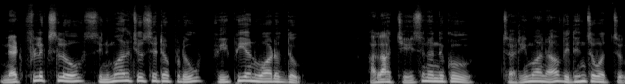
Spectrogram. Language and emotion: Telugu, fearful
